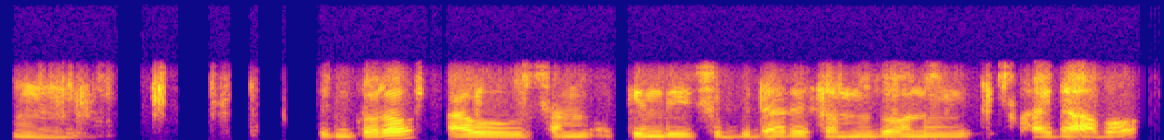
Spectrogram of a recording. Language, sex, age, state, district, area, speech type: Odia, male, 30-45, Odisha, Ganjam, urban, conversation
